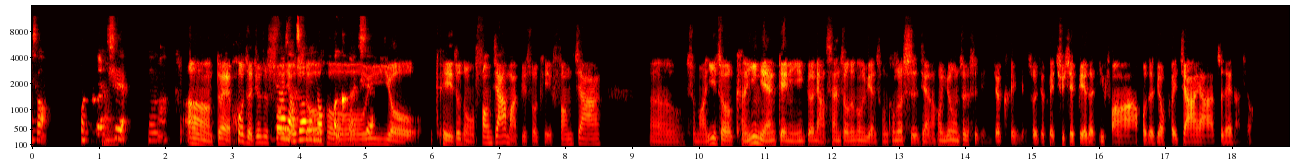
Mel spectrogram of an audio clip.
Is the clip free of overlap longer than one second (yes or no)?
no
